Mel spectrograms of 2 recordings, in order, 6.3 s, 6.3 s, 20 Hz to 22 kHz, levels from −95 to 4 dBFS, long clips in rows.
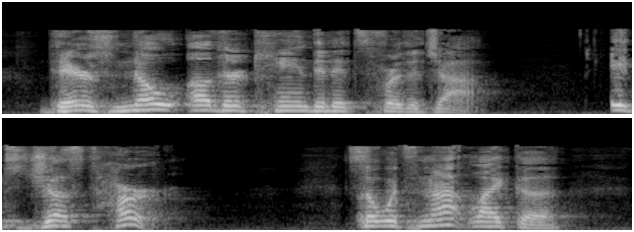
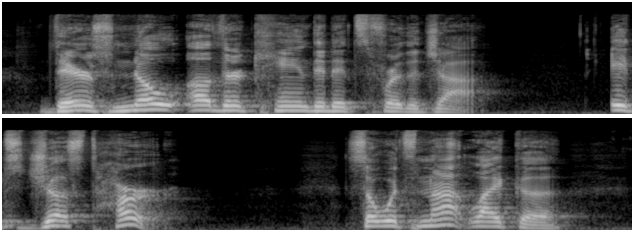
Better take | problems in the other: second | garbled, watery; badly; nothing above 7.5 kHz

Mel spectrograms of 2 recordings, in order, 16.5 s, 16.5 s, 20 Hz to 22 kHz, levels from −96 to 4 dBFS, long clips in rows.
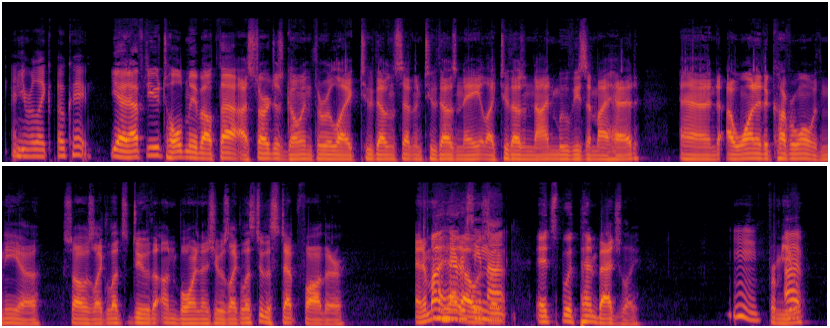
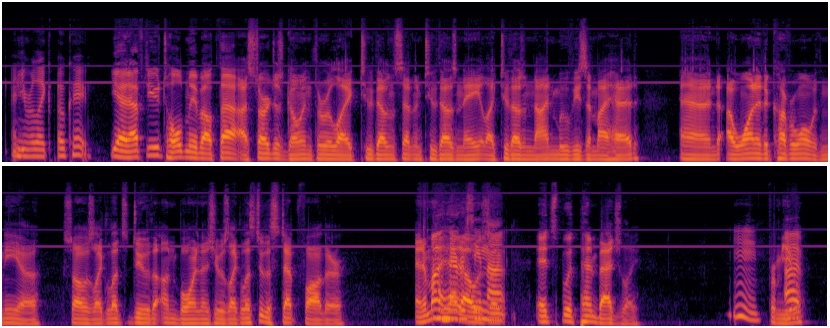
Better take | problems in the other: first | high-pitched whine; faint; throughout; 3 kHz, 25 dB below the speech

